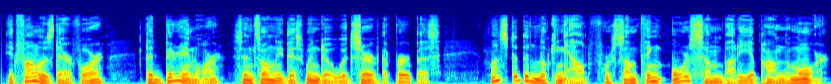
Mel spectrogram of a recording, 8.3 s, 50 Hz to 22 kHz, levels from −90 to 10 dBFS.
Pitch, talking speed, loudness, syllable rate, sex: 100 Hz, 180 wpm, -18 LUFS, 6.3 syllables/s, male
